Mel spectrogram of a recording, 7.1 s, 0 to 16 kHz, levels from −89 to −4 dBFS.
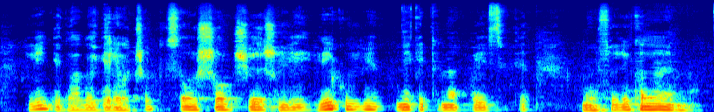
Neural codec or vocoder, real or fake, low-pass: codec, 44.1 kHz, 3.4 kbps, Pupu-Codec; fake; 14.4 kHz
